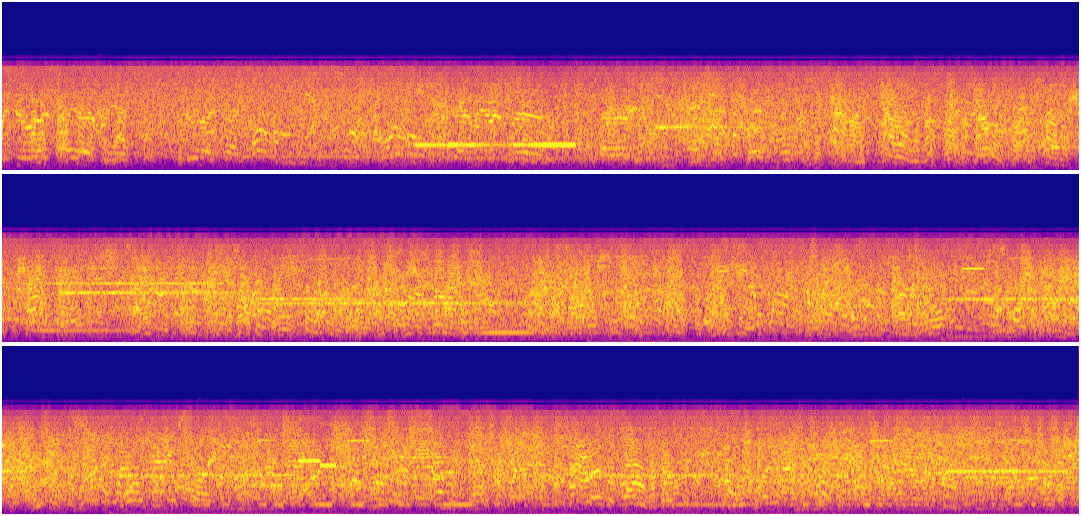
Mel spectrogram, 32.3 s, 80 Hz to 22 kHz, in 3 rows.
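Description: CB radio on channel 40 lower sideband: static and garbled, unintelligible sideband voices from a crowded channel, with short steady heterodyne whistles at different pitches coming and going. A low hum joins in past the middle.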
